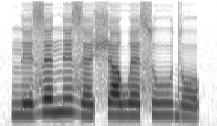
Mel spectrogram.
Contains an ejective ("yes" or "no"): no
